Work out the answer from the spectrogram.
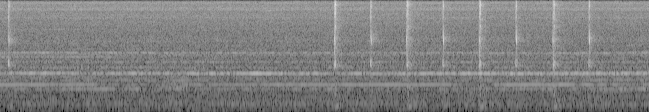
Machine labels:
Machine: valve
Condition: normal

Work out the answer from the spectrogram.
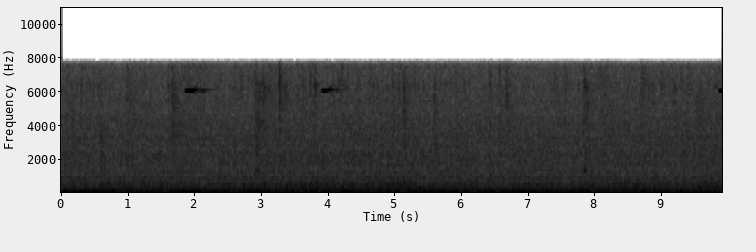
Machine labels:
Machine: fan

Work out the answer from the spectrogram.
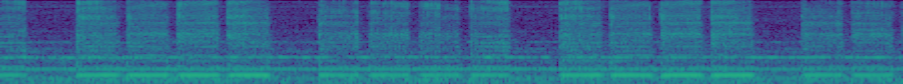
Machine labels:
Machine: slide rail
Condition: abnormal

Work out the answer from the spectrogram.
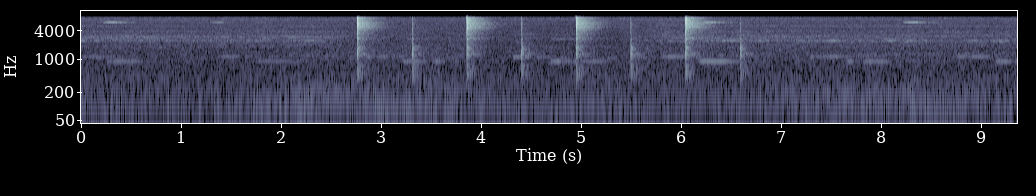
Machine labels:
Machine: valve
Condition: normal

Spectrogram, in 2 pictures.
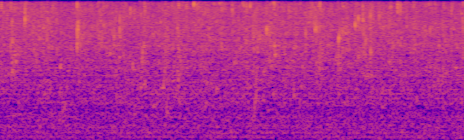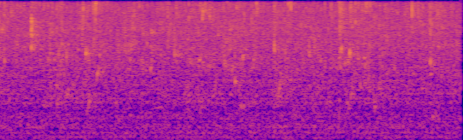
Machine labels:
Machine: pump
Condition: normal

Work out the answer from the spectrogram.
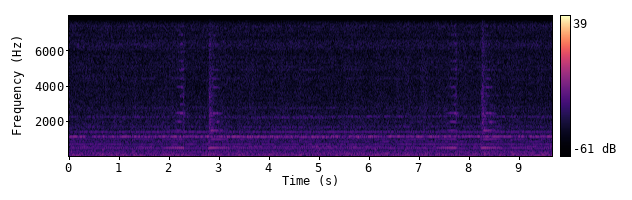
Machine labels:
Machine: slide rail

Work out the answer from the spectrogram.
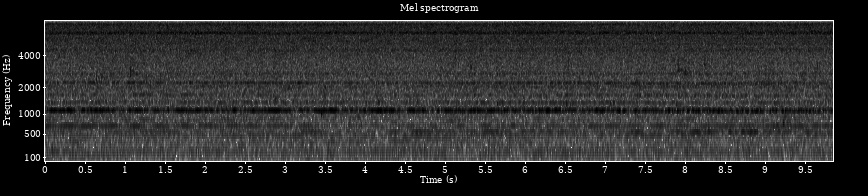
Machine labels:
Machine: pump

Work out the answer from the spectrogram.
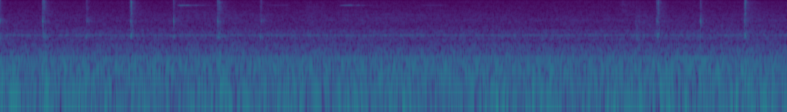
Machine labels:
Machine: valve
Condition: normal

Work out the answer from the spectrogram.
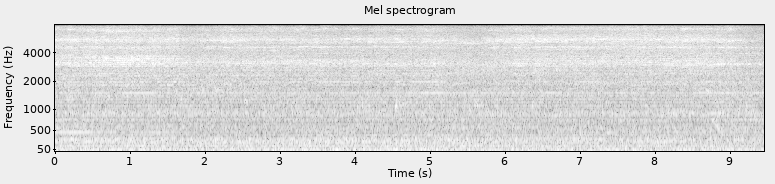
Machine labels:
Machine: pump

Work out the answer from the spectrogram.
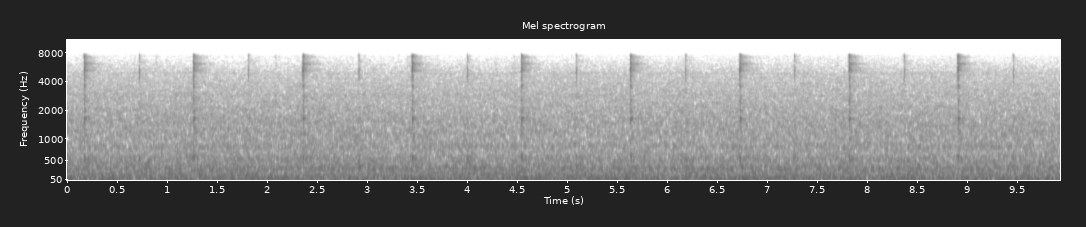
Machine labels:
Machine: valve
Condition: normal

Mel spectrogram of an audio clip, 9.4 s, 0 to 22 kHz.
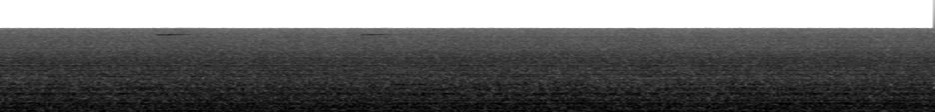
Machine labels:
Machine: fan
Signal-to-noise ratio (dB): 0 dB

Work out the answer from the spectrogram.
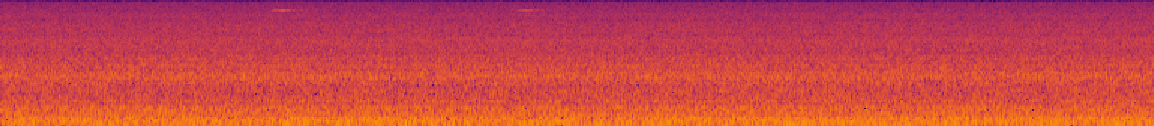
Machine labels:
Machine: fan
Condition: abnormal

